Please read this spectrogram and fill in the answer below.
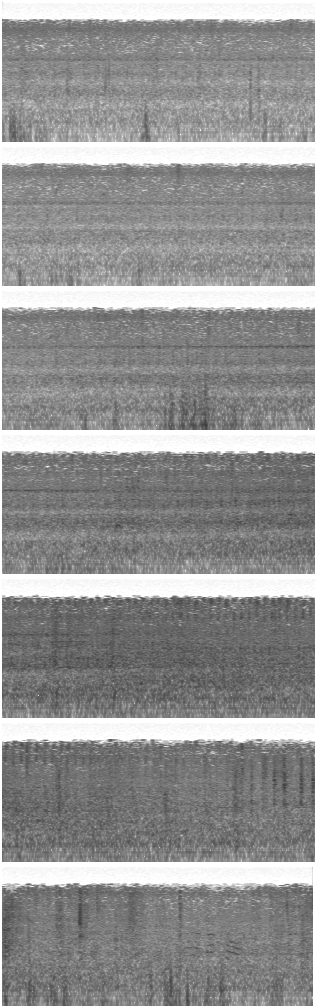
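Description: The Gulflander diesel railmotor approaching and passing close by, its engine and running gear growing louder to a peak about twenty seconds in, then easing as the trailer car rolls past, with a few sharp clicks near the end.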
